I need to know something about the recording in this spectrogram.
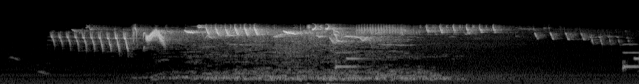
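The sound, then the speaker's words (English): Birds chirp busily and continuously in a park, a dense overlapping chorus of quick high tweets and trills, fairly loud, with a faint low rumble of outdoor background beneath. “I can hear birds. Yes, we're in Bird Park.”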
